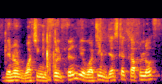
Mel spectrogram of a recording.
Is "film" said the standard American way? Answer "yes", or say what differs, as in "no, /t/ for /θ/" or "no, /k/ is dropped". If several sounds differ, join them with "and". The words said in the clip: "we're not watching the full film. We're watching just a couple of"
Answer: yes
